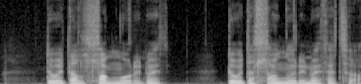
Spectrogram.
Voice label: "llongwr", Welsh

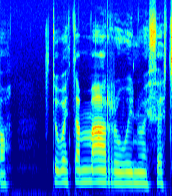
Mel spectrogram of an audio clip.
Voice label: "marw", Welsh

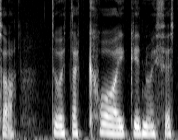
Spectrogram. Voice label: "coeg", Welsh

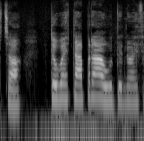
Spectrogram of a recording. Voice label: "brawd", Welsh

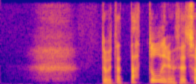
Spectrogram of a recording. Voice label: "dadl" Welsh

